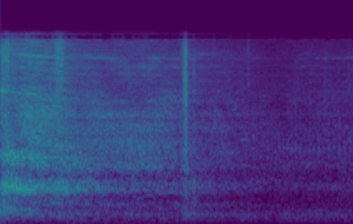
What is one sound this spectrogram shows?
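A model jet engine roars loudly close by and quickly fades away.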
